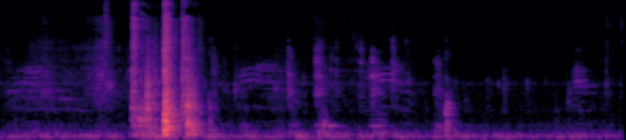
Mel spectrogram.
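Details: Domestic cat that has eaten carrot and then one dried sardine, still wanting more: several short harmonic meows in sequence, with a loud clatter near the start and faint room noise.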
